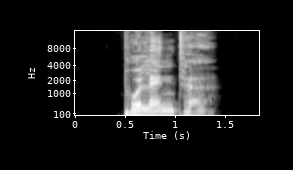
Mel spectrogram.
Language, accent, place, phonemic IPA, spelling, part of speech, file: German, Germany, Berlin, /poˈlɛntə/, Polente, noun, De-Polente.ogg
- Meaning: police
